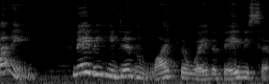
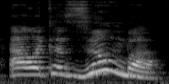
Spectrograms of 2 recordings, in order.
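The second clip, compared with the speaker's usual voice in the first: loud magic incantation; 6 semitones higher, 9 dB louder than usual. A narrator's reading. Boy casting his magic word, loud and proud. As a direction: shout the magic word with a flourish.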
